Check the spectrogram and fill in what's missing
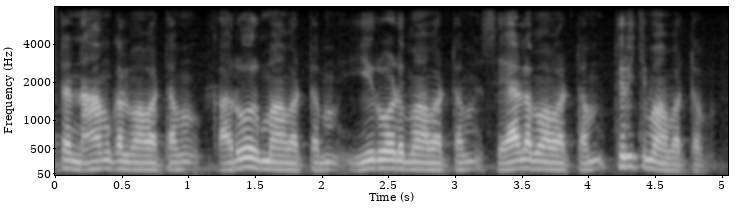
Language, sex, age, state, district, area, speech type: Tamil, male, 60+, Tamil Nadu, Namakkal, rural, spontaneous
